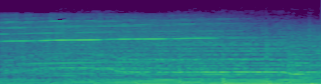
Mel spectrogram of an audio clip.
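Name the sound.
jet aircraft engine roar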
